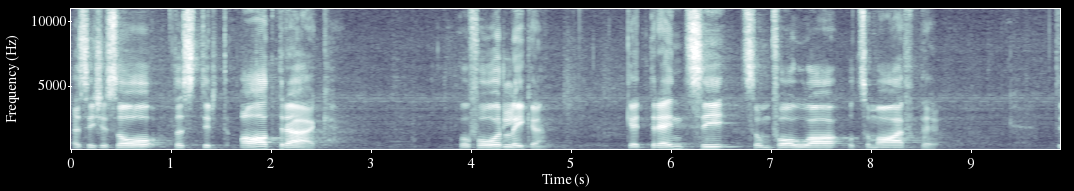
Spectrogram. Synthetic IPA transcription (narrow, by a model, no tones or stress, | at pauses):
əsɪʃəsoːd̥ɑsd̥əɾtɑːtɾæːk | ʋofoːɾlɪɡə | ɡ̥ɛtɾɛntsit͡sʊmfɔwɑːʊt͡sʊmɑːɛfpʰḛː | d̥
